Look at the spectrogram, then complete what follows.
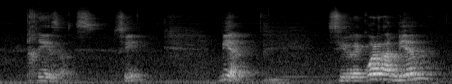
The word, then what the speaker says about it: Präsens: Si la A no tuviera la diéresis, esto se pronunciaría Präsens. Pero como tiene la diéresis, se pronuncia Präsens. ¿Bien? Ok, es casi igual a una E. Präsens.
